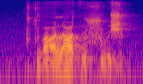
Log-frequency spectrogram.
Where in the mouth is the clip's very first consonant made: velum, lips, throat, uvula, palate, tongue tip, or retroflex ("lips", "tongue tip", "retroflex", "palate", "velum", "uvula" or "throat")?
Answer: tongue tip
